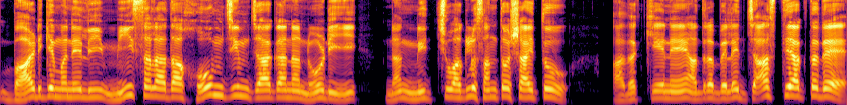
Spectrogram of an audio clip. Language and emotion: Kannada, surprised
